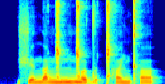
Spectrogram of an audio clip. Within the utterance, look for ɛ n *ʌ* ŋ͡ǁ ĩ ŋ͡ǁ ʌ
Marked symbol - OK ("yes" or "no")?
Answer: no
